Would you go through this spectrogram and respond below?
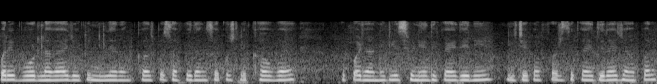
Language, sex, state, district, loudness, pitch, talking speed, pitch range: Hindi, female, Chhattisgarh, Bastar, -16 LUFS, 205 Hz, 345 wpm, 200-210 Hz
